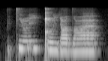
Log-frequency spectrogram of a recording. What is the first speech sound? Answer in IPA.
tʲ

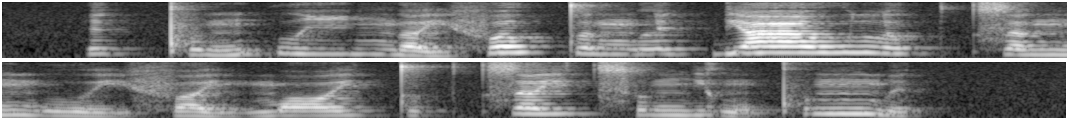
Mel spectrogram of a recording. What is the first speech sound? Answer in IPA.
ɪ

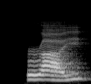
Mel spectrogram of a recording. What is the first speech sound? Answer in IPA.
ɹ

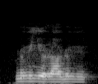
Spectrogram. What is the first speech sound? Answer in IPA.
ɳ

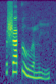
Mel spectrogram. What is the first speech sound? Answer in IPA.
ʂ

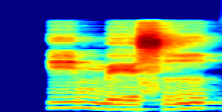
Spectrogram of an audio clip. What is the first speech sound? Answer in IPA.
i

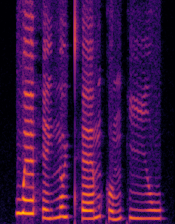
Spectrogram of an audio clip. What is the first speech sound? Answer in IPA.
w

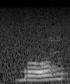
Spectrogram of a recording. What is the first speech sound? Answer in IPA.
b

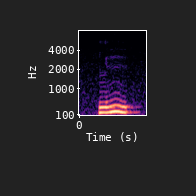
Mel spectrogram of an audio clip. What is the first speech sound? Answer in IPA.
l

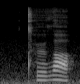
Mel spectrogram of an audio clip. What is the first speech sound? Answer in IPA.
tʰ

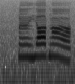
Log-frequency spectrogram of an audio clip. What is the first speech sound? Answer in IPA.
k͡p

